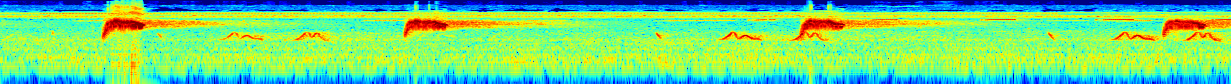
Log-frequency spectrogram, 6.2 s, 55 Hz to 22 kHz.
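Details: Repeated nasal, buzzy notes from a common nighthawk about every 1.7 seconds, separated by quiet short chirps, over persistent insect noise.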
